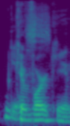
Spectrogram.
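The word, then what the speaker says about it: Kevorkian: Kavorvian, that's how you say it.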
